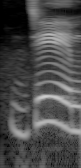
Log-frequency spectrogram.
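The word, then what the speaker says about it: gem: যেমন দেখুন জি ই এম, এটা কি উচ্চারণ হচ্ছে, জেম। যদি বাংলায় লিখি তাহলে দেখুন জেম উচ্চারণ হচ্ছে, তো মানে রত্ন যেটাকে বলে সেই জেম।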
